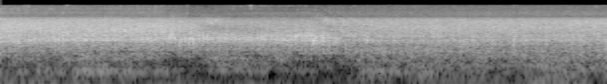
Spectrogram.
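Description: Chicken frying in oil on a stovetop, a steady close bright sizzle and crackle running continuously without a break and with no talking.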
